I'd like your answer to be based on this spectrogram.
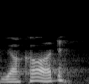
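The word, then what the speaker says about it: yachad: It happens to be the Hebrew word yakad. If you want to spell it, it's Y-A-C-H-A-D.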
